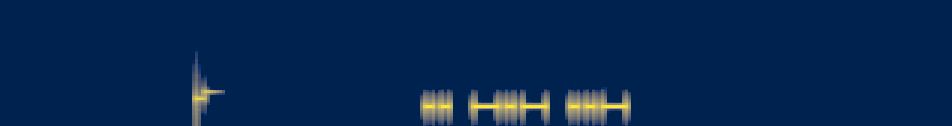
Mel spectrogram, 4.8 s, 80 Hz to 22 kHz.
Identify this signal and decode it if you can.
Morse code, heard as a keyed tone, about 30 wpm, 700 Hz. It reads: IKU
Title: USA Call Sign Postfixes - 3 Letters 30wpm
